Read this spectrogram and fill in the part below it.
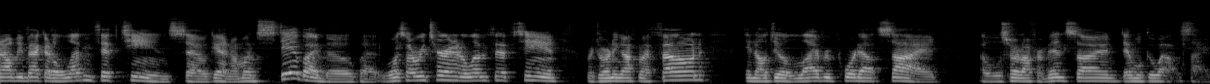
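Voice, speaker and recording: A man forecasts the weather live from a studio, talking loosely and circling back with "again" as he goes. His voice sits a little high and sounds bright and forward, with the strain of a throat that is starting to give out. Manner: loose, rambling, repeats "again" often. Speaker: chief forecaster. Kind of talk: live weather stream commentary.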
